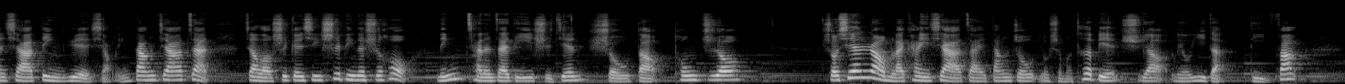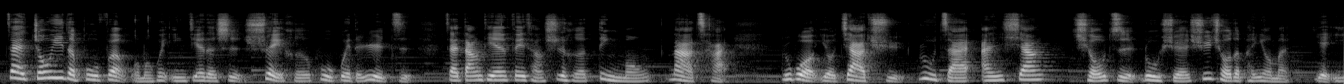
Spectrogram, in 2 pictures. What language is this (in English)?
Chinese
